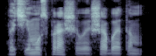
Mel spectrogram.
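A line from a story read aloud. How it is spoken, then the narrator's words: Quiet speech. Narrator (Russian): тихо сказал Рейслин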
